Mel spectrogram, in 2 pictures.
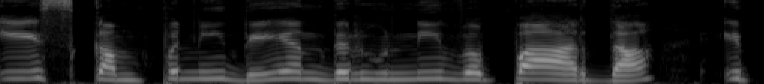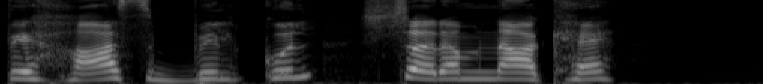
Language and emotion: Punjabi, disgusted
